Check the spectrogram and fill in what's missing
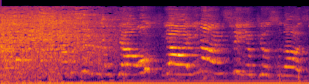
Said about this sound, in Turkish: Eyvah. Cam kırıldı. Lütfen ortalığı toplayın. Nasıl şuttu hocam? Hocam mükemmel şuttu ama camı dağıttık ya.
